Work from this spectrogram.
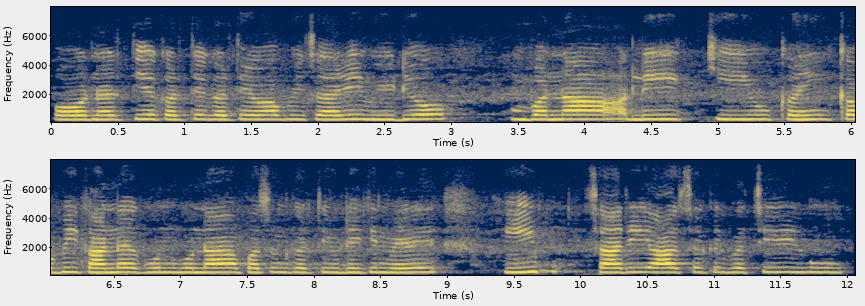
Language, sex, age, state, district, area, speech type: Hindi, female, 18-30, Rajasthan, Jodhpur, urban, spontaneous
